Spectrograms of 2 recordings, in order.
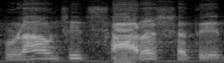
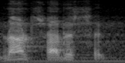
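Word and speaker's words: Sarasvatī: You should pronounce it Saraswati, not Saraswati.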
